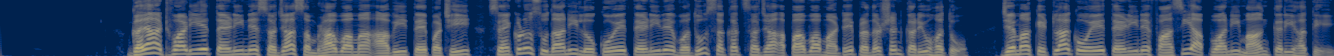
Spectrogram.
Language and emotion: Gujarati, neutral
